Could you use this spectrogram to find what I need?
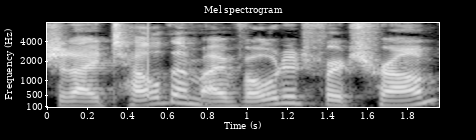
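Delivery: deliberately audible, pointed, provocative aside. Retelling what a woman behind them said: imitating a loud remark. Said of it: "the woman just loudly says".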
